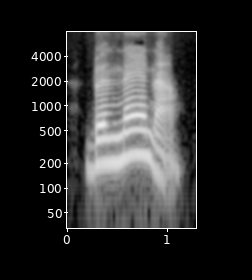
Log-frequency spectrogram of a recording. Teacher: Benana suku kata kedua intonasinya lebih tinggi dibacanya sedikit lebih panjang. benana. Kalau dalam IPA symbols di suku kata kedua ini pasti ada tanda apostrofnya.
